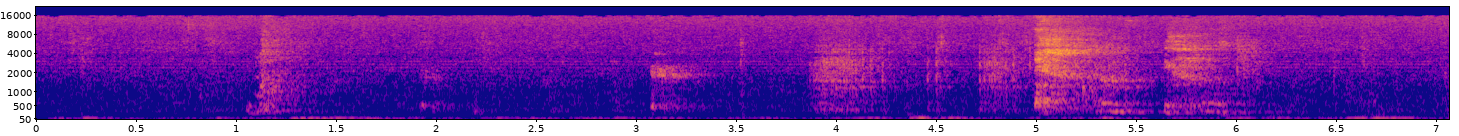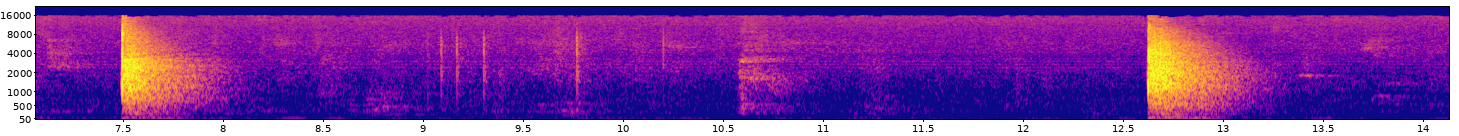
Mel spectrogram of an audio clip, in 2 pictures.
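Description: A woman's voice rings out across a large echoing hall.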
